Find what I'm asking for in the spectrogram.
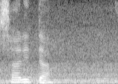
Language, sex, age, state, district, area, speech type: Assamese, female, 30-45, Assam, Nalbari, rural, read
